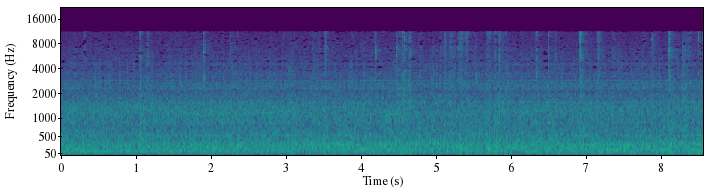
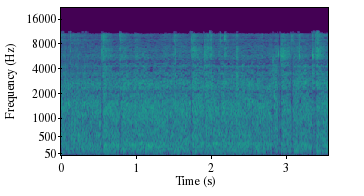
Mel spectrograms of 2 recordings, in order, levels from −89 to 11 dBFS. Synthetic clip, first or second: second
